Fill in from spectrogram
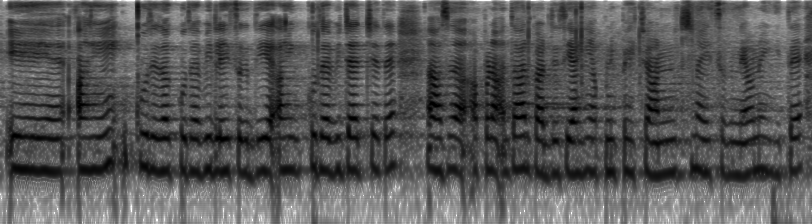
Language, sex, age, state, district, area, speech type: Dogri, female, 18-30, Jammu and Kashmir, Kathua, rural, spontaneous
